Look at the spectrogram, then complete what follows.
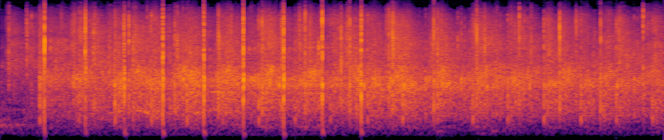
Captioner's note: graduands applauding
